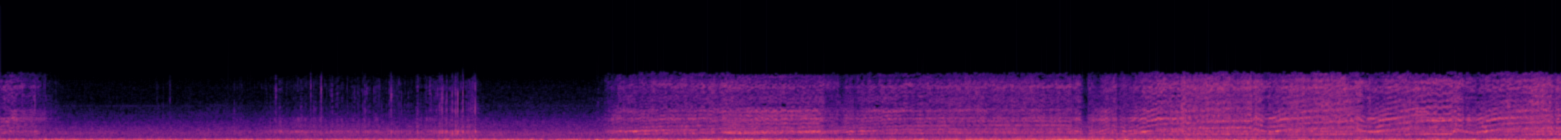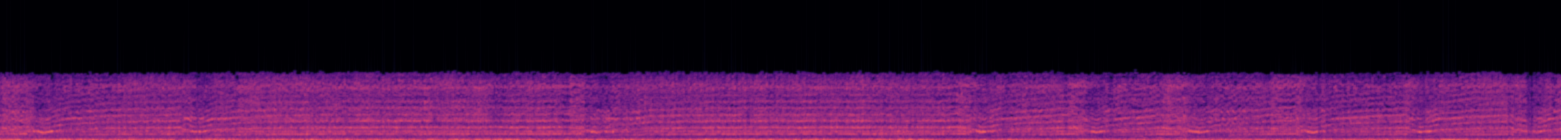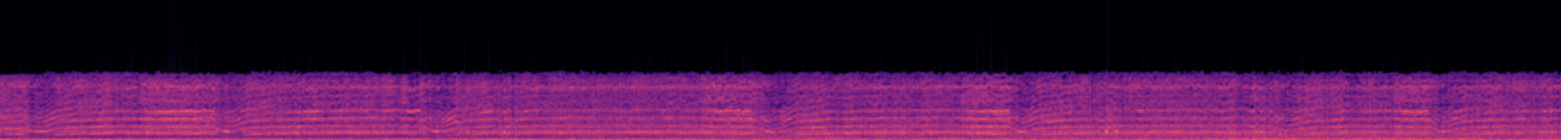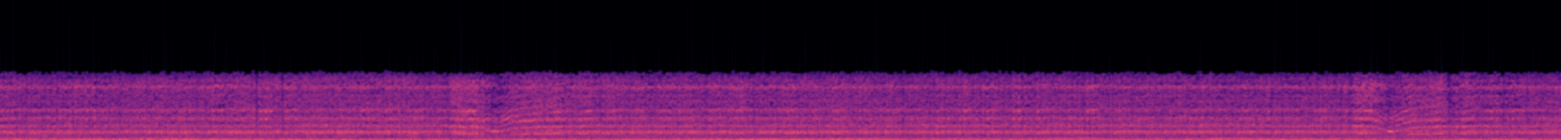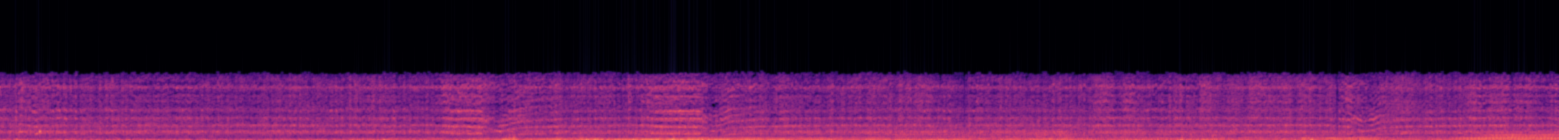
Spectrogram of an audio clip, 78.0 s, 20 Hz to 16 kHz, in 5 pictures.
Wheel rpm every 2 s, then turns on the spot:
20, 10, 10, 80, 110, 100, 160, 170, 180, 190, 190, 190, 190, 170, 160, 160, 200, 200, 220, 190, 210, 220, 210, 220, 230, 230, 220, 230, 230, 230, 210, 230, 230, 210, 210, 220, 230, 230, 210.
2-6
